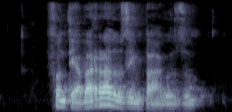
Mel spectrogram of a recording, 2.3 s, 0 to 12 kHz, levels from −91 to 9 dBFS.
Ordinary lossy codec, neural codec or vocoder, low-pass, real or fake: AAC, 48 kbps; none; 10.8 kHz; real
